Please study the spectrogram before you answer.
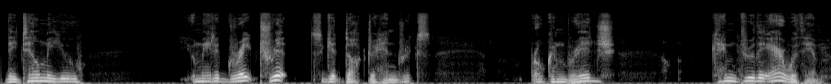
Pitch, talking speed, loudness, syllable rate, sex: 130 Hz, 130 wpm, -19 LUFS, 4.7 syllables/s, male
